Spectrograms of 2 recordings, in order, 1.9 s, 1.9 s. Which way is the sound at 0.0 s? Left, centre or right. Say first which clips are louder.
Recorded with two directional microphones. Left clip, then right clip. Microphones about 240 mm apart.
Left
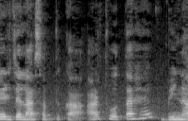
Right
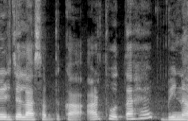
Right 11 dB; right.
